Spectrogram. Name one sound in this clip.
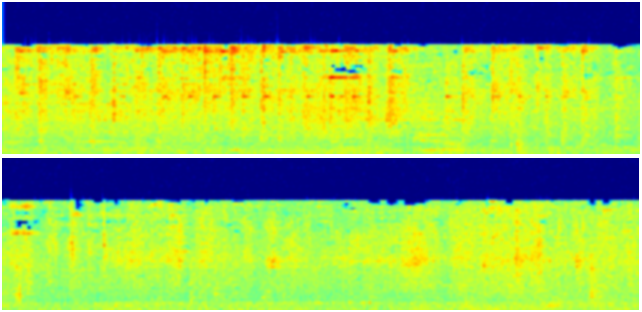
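A crowd murmurs and chatters throughout a large room.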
